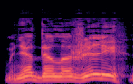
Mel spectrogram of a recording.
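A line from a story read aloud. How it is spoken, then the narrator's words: Began speaking, rudely interrupted. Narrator (Russian): заговорил он, но я его грубо перебил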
